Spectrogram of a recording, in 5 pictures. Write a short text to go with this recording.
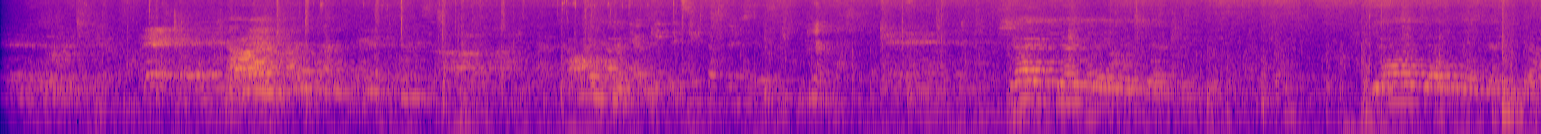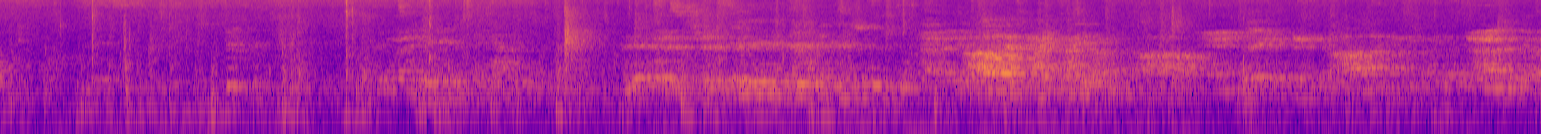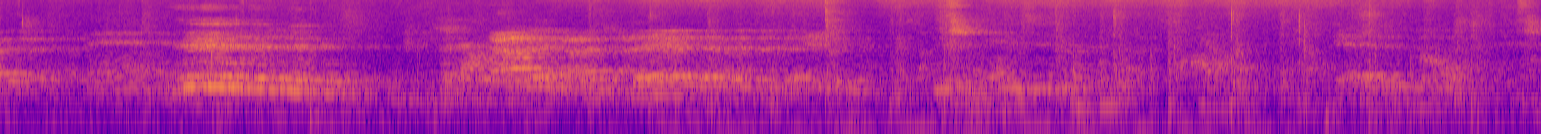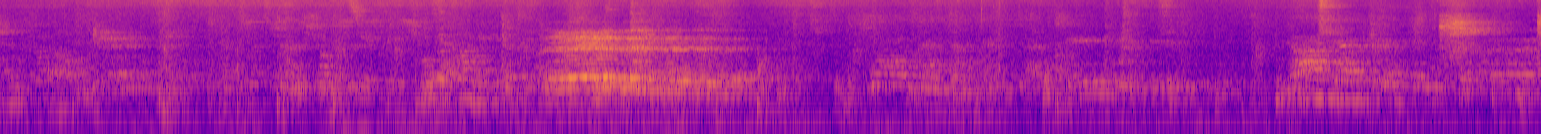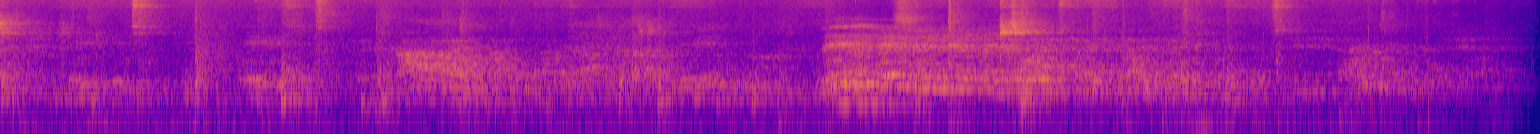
soundinstallation inside the museum staitcase during the beuys exhibition - here beuys - ja ja ne ne recording plus steps of visitors, soundmap d - social ambiences, topographic field recordings, art spaces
